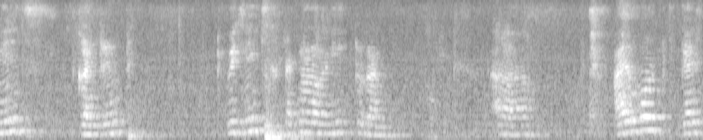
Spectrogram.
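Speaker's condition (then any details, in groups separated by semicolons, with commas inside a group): Cerebral palsy; caused by encephalitis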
